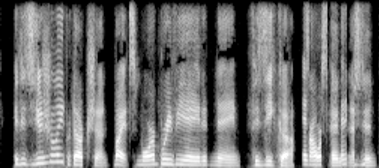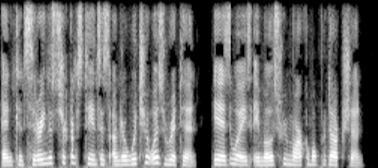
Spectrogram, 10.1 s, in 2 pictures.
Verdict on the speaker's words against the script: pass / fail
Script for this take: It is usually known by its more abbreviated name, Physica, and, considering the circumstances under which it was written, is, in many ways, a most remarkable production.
fail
